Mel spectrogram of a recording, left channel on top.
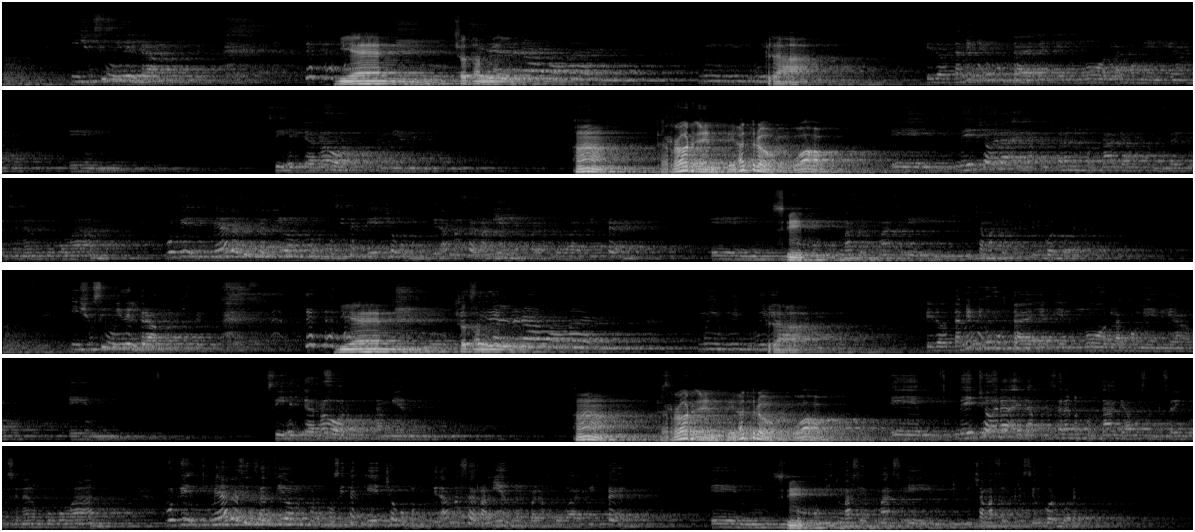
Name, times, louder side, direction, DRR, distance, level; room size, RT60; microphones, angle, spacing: voice 1, 0.7-3.5 3.9-6.2 6.5-6.6 7.0-8.5 9.2-12.0 12.6-13.1 14.6-16.1 18.5-18.7 20.8-24.9 25.2-30.1 30.9-34.6, right 2 dB, 40° right, 5 dB, 3.4 m, -38 dB
voice 2, 3.3-5.0 7.7-8.1 17.6-18.0 18.5-20.2 31.7-31.8, left 1 dB, 25° left, 6 dB, 1.1 m, -24 dB
29.0 x 17.0 x 9.0 m, 2.4 s
head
